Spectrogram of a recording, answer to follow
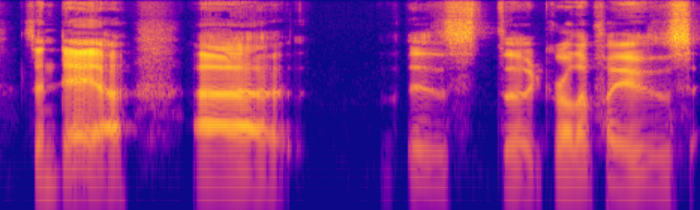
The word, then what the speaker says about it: Zendaya: the people I think I'm saying it wrong zendaya zendaya is the girl that plays MJ in the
